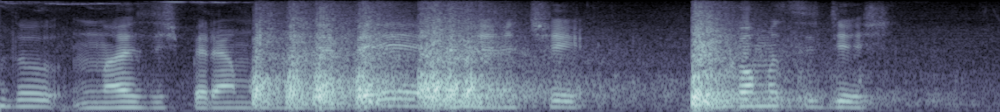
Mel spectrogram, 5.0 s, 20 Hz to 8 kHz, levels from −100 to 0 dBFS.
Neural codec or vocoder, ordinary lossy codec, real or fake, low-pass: none; none; real; none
